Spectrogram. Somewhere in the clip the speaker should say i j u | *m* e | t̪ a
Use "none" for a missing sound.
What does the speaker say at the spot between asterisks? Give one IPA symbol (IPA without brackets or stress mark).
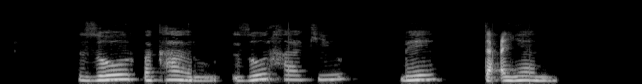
b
